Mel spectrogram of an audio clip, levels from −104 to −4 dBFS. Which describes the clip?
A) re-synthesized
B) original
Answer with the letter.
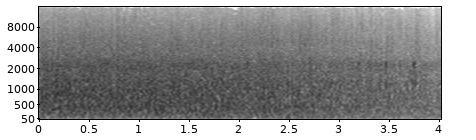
B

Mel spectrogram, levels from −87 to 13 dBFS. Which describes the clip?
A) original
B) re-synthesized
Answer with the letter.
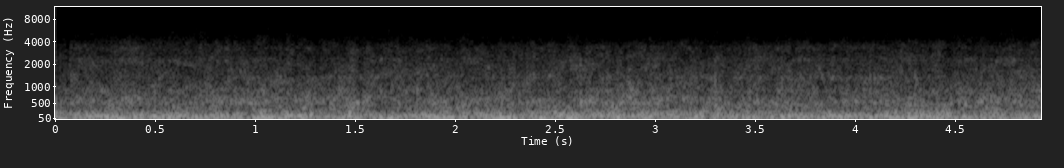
B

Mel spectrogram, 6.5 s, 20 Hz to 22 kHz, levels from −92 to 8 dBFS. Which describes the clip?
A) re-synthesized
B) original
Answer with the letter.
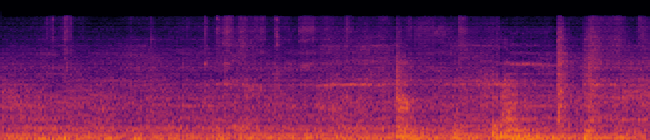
A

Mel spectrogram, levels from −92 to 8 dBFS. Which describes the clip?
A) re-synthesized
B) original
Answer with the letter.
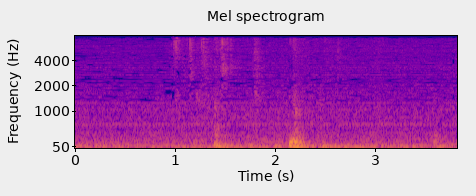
B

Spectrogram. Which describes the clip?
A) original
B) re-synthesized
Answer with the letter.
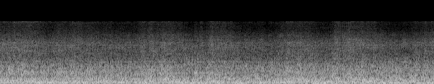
B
